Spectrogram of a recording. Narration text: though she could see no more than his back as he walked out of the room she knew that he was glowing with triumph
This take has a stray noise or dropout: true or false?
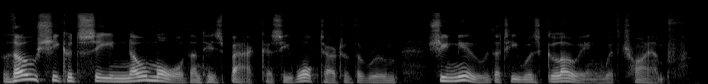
false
